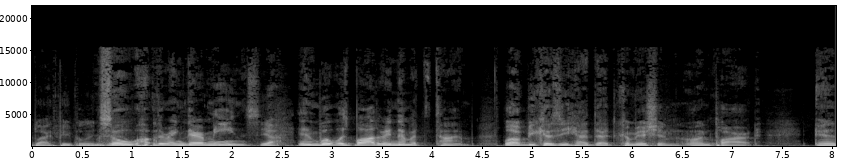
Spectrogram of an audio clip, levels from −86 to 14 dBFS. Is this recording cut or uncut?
cut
